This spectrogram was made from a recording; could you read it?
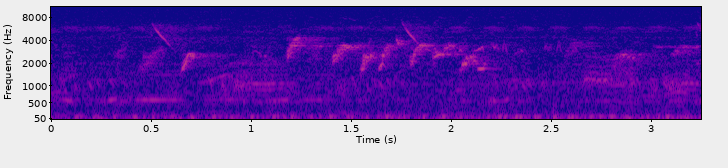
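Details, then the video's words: Red-whiskered bulbul voices recorded while trapping birds: a lively run of sharp, slurred chirps bunched around the middle, with scattered single notes before and after and a low background drone. "Bẫy chim chào mào"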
